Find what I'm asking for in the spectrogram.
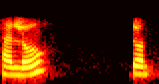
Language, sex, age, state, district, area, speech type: Telugu, female, 18-30, Telangana, Nalgonda, rural, conversation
